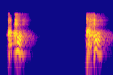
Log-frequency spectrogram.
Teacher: It's really hard. You really aspirate it very strongly.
